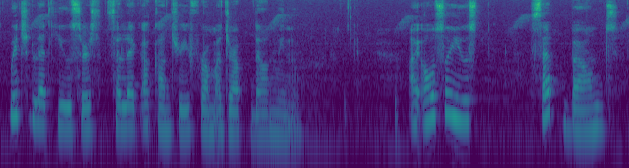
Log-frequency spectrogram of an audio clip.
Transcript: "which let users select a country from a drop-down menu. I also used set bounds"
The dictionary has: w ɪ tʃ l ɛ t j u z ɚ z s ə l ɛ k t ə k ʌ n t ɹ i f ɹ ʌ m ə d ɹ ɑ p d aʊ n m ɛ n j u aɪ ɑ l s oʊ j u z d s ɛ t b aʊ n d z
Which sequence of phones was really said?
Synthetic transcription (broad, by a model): w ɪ tʃ l ɛ t j u s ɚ s ə l ɛ k t ə k ʌ n t ɹ i f ɹ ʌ m ə d ɹ ɑ p d aʊ n m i n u aɪ ɑ l s oʊ j u s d s ɛ t b aʊ n d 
